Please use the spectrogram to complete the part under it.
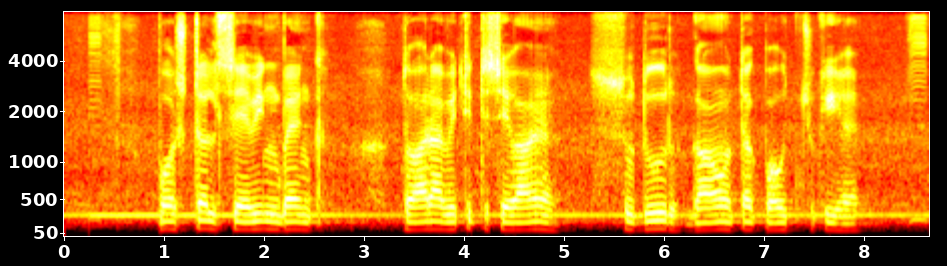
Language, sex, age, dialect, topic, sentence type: Hindi, male, 18-24, Kanauji Braj Bhasha, banking, statement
